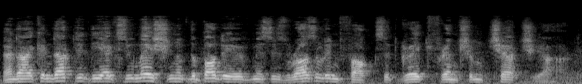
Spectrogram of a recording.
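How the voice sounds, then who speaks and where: An actor playing an authoritative British forensic pathologist, speaking in a formal, clinical, assured way in a radio courtroom drama. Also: male voice, medium pitch, normal speed, slight background noise, natural voice.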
